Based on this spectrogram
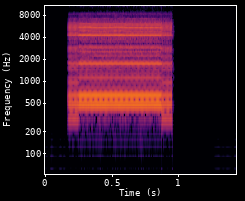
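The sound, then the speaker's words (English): A single harsh electronic quiz buzzer blares steadily for just under a second as two contestants buzz in on a Pikmin 4 trivia question, loud and rich in tones, then cuts off sharply into near silence. “Both buzz in first”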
